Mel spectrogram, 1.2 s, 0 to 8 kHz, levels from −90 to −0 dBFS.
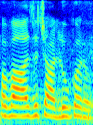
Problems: none marked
